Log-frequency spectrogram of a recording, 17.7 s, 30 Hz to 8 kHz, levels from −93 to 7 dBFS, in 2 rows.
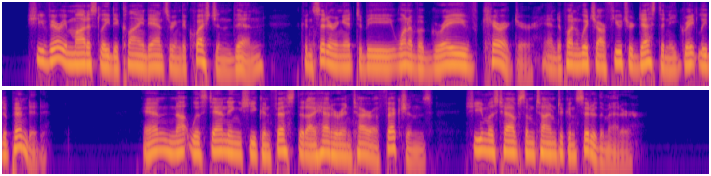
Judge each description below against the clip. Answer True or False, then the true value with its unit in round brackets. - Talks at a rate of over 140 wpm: True (150 wpm)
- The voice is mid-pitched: False (120 Hz)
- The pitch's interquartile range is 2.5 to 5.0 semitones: True (4.1 semitones)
